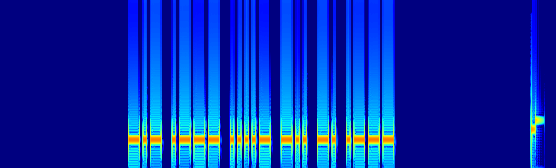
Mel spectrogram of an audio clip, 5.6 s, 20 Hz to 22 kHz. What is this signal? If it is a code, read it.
Morse code, heard as a keyed tone, about 31 wpm, 700 Hz. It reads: KJ4DNJ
